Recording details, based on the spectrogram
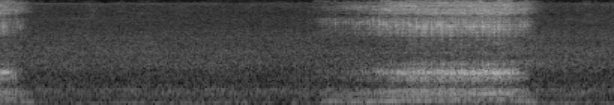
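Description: A single loud, rough snore on an in-breath after quiet breathing; snoring from throat tissue vibrating during sleep.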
